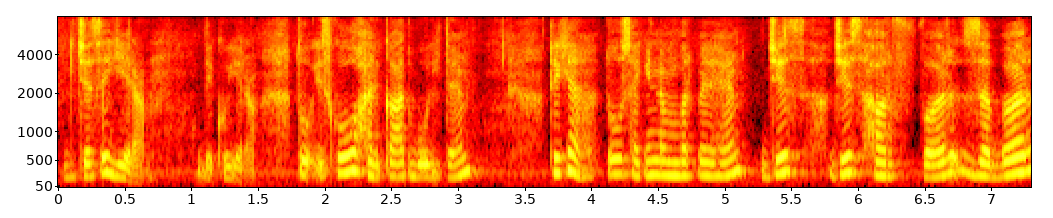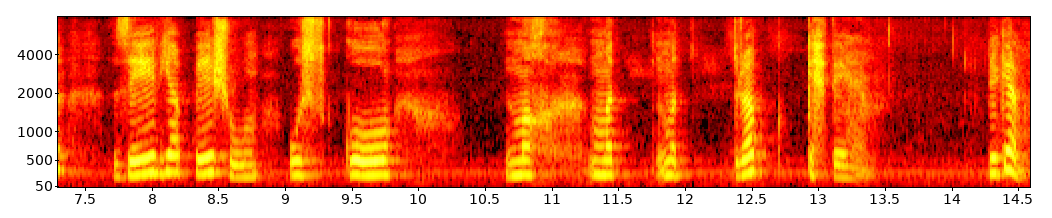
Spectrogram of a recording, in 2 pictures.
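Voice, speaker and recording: Woman teaching recitation in a dark voice. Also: on the high side. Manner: patient, repeats "ठीक है" and drills letter sounds slowly. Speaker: Quran reading teacher. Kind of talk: step-by-step recitation lesson.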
